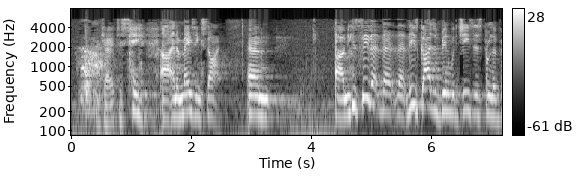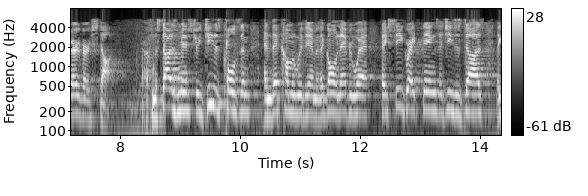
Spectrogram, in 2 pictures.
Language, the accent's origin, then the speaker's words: English; Philippines; You know, I'm Filipino.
